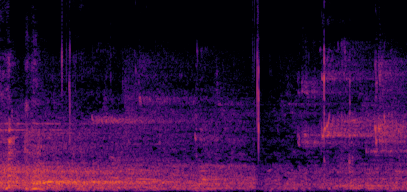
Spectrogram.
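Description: A volleyball being struck several times during a rally, with sharp slaps over the steady noise of the hall; the clearest hit comes about two and a half seconds in.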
